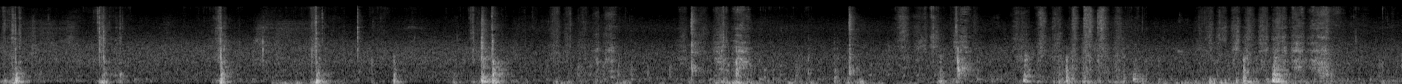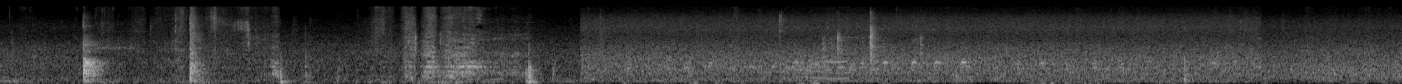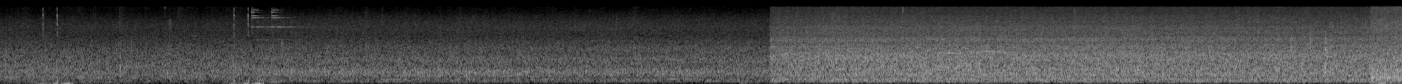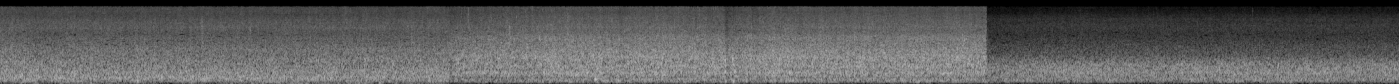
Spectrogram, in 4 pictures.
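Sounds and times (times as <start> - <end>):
faint outdoor hiss: 0.0 - 56.0
stream rushing over stones: 19.8 - 21.8, 23.8 - 56.0.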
